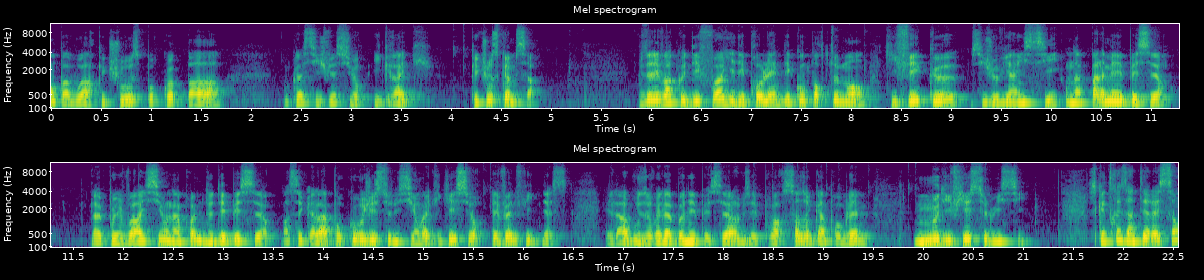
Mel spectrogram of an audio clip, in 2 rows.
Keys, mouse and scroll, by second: 4.5 middle click, 6.3 shift+middle click, 7.0 Tab, 7.6-8.2 middle drag, 9.5 click, 10.0-11.8 middle drag, 15.7 click, 16.4-17.0 middle drag, 18.0 click, 18.3 click, 18.5 click, 19.2 click, 19.9 click, 20.2 click, 20.6 click, 21.3-22.0 middle drag.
